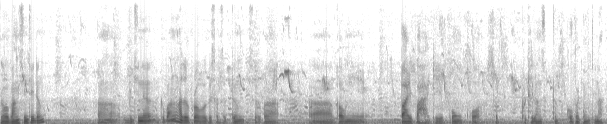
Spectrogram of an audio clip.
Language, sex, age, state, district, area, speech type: Bodo, male, 18-30, Assam, Udalguri, urban, spontaneous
